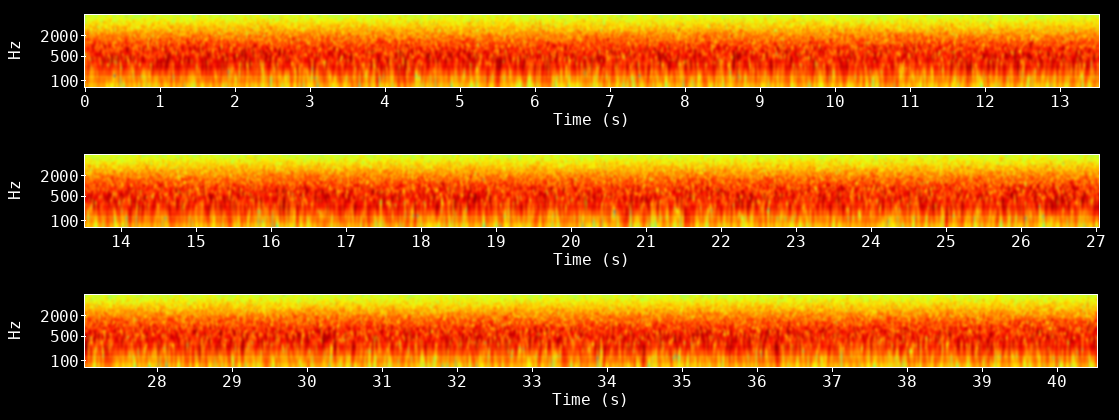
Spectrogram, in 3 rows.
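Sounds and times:
river water flowing: 0.0 - 40.5.

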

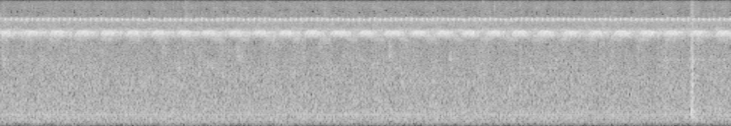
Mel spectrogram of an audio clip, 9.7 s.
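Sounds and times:
crickets trilling at night in a zen garden beside a koi pond in Kyoto, Japan: 0.0 - 9.7.

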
